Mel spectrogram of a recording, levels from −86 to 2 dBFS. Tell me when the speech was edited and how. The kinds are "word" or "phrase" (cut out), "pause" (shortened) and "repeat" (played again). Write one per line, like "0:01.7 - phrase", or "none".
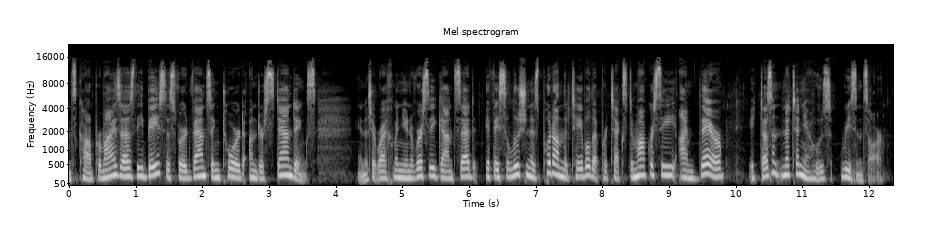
0:04.5 - word
0:06.2 - pause
0:10.7 - phrase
